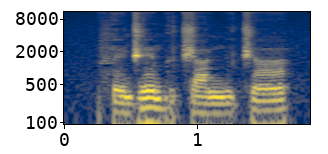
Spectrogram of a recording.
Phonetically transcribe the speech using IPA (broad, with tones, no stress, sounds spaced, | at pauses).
f ɛ̃˨ d͡ʒ ɛ̃˧ b ɨ˨ t͡ʃ a˨ ŋ ɨ˨ t͡ʃ ã˦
